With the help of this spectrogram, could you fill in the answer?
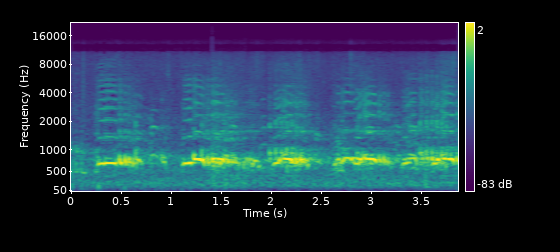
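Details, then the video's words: Several common cranes trumpeting together in pulsing waves, roughly one surge per second, each wave a tangle of resonant honks from many birds. "Common crane | Crane Bird Sound Effects"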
